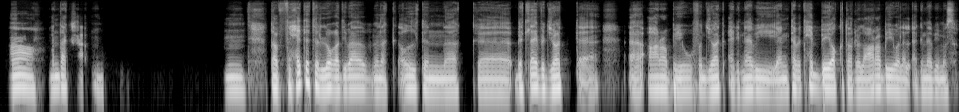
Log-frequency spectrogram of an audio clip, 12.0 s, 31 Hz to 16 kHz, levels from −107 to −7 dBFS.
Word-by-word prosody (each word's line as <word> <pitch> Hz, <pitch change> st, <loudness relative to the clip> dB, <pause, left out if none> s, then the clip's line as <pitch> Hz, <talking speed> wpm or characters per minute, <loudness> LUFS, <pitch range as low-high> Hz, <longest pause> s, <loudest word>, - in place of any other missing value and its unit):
آه 120 Hz, -2 st, +4 dB, 0.2 s
عندَك 115 Hz, 0 st, +1 dB
حق، -, -, -6 dB
امم. 110 Hz, -4 st, -9 dB, 1.5 s
امم. 110 Hz, -1 st, 0 dB, 0.3 s
طب 115 Hz, -, +5 dB
في 125 Hz, -, -4 dB
حتّة 140 Hz, +3 st, +3 dB
اللغة 115 Hz, -1 st, +4 dB
دي 110 Hz, +1 st, -1 dB
بقى 115 Hz, -1 st, +2 dB
بما 105 Hz, 0 st, -5 dB
إنّك 100 Hz, -2 st, -3 dB
قلت 110 Hz, 0 st, -1 dB
إنّك 100 Hz, 0 st, 0 dB, 0.7 s
بتلاقي 115 Hz, +2 st, +2 dB
ڨيديوهات 115 Hz, 0 st, +2 dB
آآ، -, -, -5 dB, 0.6 s
عربي، 110 Hz, -2 st, +1 dB
وڨيديوهات 105 Hz, +1 st, 0 dB
أجنبي، 100 Hz, 0 st, 0 dB
يعني 95 Hz, +1 st, +1 dB
أنت 115 Hz, +4 st, 0 dB
بتحب 115 Hz, +2 st, -1 dB
إيه 115 Hz, 0 st, +7 dB
أكتر 105 Hz, -2 st, -1 dB
العربي 110 Hz, +3 st, +1 dB
والّا 105 Hz, -2 st, +1 dB
الأجنبي 100 Hz, +2 st, -3 dB
مثلًا؟ 100 Hz, +1 st, -3 dB
110 Hz, 150 wpm, -26 LUFS, 100-115 Hz, 1.5 s, إيه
